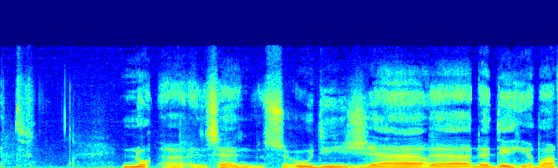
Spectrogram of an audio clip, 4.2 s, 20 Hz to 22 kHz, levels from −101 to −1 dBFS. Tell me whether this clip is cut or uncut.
cut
